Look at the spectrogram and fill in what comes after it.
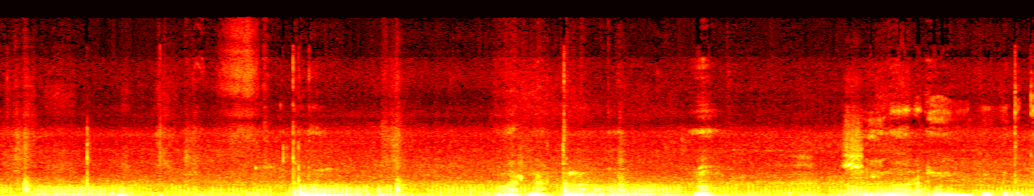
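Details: Cat: low, rumbling snore-like noise with each breath, with talk in the room; stertor (snoring-like noisy breathing).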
